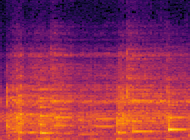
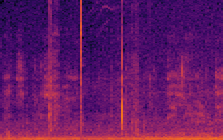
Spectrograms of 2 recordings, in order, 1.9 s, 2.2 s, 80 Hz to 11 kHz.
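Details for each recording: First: Vintage GE P977 AM/FM transistor radio, which had been quiet, after capacitor replacement: music plays loud and clean with no crackle, dropouts or hum. An intermittent ringing and FM flutter were noted elsewhere. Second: GE P977 AM/FM transistor radio, late 1960s–early 1970s, very quiet output: steady low mains hum with only a whisper of audio and faint clicks, same on AM and FM; failed filter capacitors.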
